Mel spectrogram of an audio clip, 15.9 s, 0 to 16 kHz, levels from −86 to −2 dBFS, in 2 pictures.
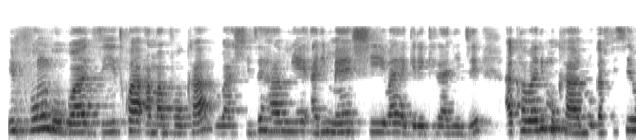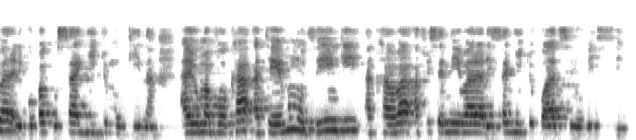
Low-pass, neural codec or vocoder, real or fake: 7.2 kHz; none; real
